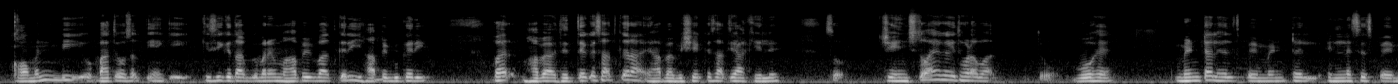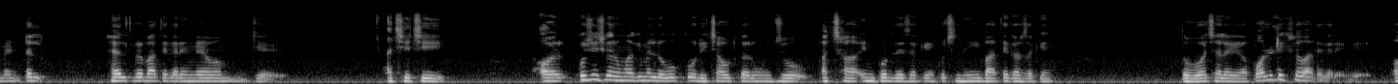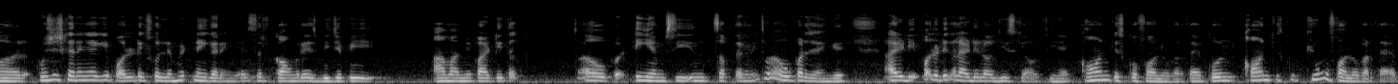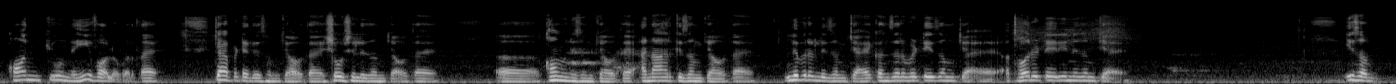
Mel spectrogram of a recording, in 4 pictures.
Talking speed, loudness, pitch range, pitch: 180 wpm, -24 LUFS, 130-170 Hz, 150 Hz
